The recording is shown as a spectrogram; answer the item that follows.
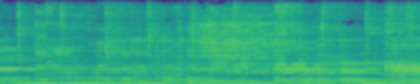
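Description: Amplified acoustic guitar playing an instrumental passage of sustained melodic notes over low bass notes, with a note sliding upward near the end.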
